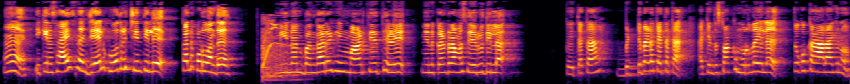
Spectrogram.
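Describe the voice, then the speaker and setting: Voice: very high-pitched, fairly even intonation, fast, pushed and bright. A performer voicing a meddling village woman in a cartoon, cackling and egging others on. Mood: gleeful. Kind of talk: cartoon voice acting.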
